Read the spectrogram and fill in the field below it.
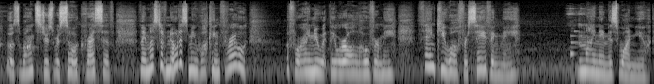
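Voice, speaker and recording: A woman's voice: fairly high pitch, normal speed, warm tone, a little hiss or hum, close to an everyday voice. A woman voicing a courteous, apologetic female scholar in a video game. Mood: shaken. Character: polite, flustered female scholar.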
